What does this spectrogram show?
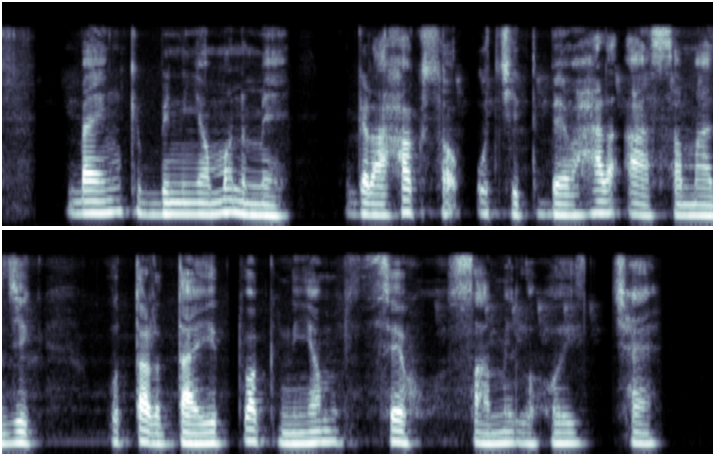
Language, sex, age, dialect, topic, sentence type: Maithili, female, 18-24, Eastern / Thethi, banking, statement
